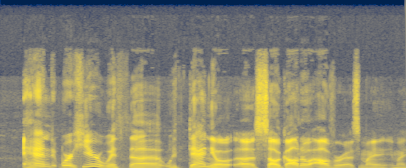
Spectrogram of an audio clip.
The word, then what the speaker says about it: Salgado-Alvarez: And we're here with Daniel Salgado-Alvarez.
